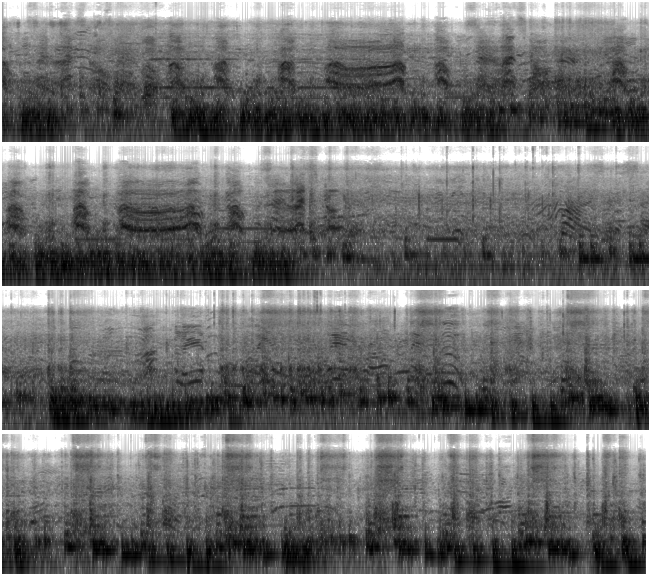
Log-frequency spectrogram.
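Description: A high school marching band and parade crowd: voices shouting and calling with rising and falling pitch in the first half. Sharp drum clicks come in more and more often in the second half.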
